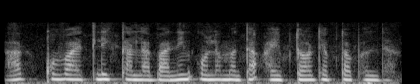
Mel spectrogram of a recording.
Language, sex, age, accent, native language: Uzbek, female, 18-24, Toshkent shahri, Uzbek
